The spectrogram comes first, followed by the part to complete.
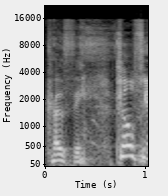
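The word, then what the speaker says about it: Kofi: And Coffi, did I say, is it Coffi? Or is it Coffi? Coffi.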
